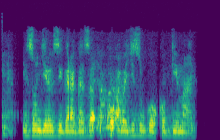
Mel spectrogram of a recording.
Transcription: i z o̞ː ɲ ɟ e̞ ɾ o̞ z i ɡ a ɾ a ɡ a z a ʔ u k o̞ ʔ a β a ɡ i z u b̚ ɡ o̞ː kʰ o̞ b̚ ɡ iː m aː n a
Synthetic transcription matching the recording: i z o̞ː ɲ ɟ e̞ ɾ o̞ z i ɡ a ɾ a ɡ a z a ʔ u k o̞ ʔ a β a ɟ i z u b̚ ɡ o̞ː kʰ o̞ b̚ ɡ iː m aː n a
